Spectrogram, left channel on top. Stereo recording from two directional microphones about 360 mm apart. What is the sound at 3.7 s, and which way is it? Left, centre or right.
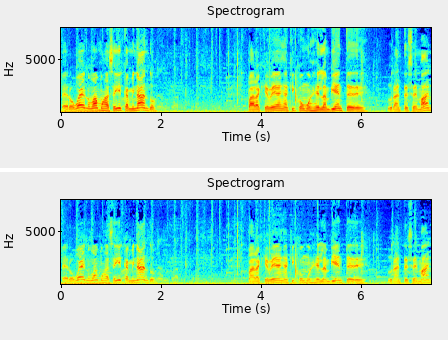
Speech, centre.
